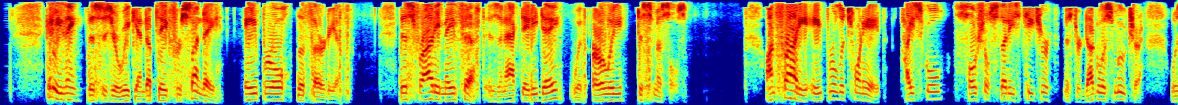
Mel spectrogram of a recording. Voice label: Robocall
